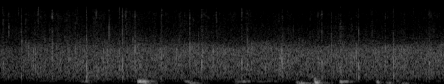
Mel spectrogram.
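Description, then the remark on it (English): A crowd applauds steadily for several seconds, a dense wash of many hands clapping at an even level, with a few heavier low thumps mixed in and no voices; applause added in post-production to welcome a guest onto a show. “should we have, put in applause, will you, in post.”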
